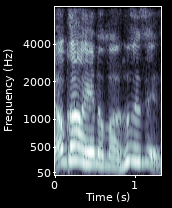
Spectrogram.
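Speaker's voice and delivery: high, loud, mock angry scolding tone.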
